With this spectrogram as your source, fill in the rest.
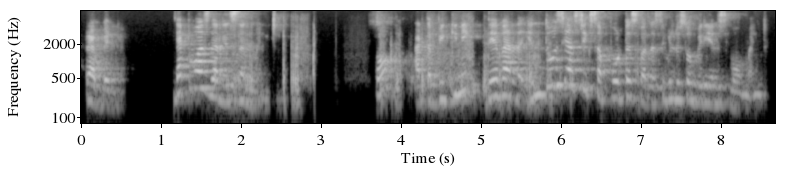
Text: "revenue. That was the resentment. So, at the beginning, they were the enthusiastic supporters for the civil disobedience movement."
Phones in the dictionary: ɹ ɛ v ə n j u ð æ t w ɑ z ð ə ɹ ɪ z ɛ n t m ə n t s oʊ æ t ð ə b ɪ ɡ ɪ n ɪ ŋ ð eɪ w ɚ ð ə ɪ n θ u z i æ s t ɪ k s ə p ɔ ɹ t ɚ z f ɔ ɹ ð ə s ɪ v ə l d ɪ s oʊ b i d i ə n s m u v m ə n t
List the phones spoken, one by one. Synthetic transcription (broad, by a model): ɹ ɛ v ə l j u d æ t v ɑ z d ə ɹ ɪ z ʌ n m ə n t s oʊ æ t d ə b ɪ ɡ ɪ n ɪ ŋ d eɪ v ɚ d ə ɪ n t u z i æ s t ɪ k s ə p ɔ ɹ t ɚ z f ɔ ɹ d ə s ɪ v ə l d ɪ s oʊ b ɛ d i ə n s m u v m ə n t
